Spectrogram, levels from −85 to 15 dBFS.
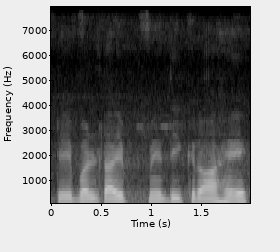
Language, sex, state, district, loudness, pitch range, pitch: Hindi, male, Chhattisgarh, Bilaspur, -16 LUFS, 140-150 Hz, 145 Hz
